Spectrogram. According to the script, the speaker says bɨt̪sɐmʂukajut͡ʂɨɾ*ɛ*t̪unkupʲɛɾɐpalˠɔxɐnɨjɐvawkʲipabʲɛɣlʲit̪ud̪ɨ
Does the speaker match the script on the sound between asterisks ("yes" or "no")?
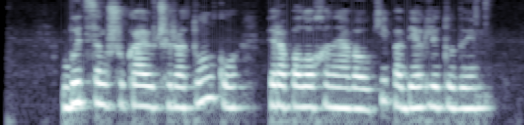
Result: no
